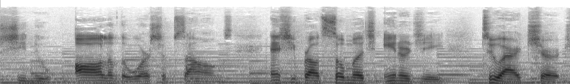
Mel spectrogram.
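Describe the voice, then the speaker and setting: Over clear background music, a man with an American accent speaks at a fairly slow pace, his tone warm and his intonation lively. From Shreveport, Louisiana, USA. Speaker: pastor. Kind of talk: eulogy with scripture reading. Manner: warm, sincere, measured. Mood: warm, consoling. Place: studio.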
